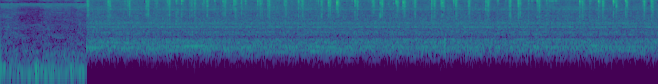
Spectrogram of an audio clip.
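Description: Vegetable peeler scraping the skin off an apple, a faint, dense run of small scratches starting about a second in.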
